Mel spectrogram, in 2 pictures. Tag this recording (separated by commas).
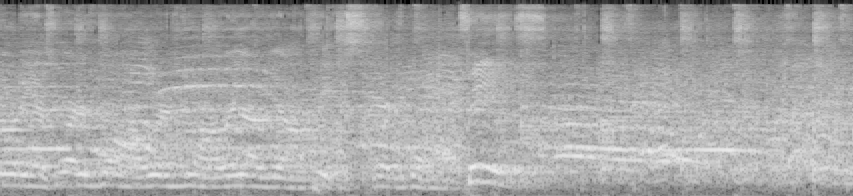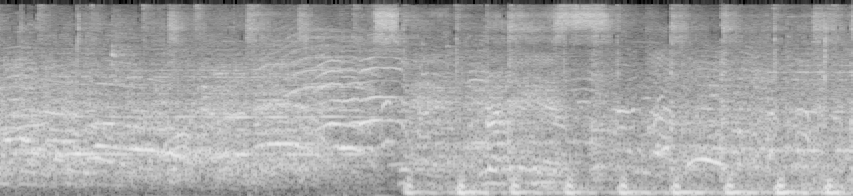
Speech, Music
